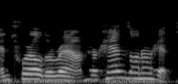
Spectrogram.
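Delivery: ordinary delivery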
